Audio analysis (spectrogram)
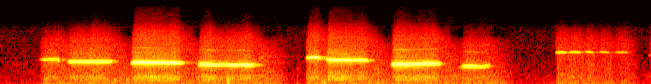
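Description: A man whistles a simple tune as he goes to the bathroom, a series of clear sustained notes in two short phrases separated by a pause, ending with a softer, fainter note held alone.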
